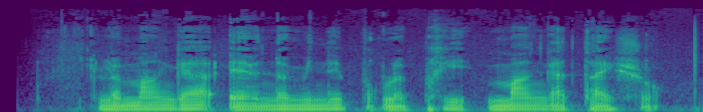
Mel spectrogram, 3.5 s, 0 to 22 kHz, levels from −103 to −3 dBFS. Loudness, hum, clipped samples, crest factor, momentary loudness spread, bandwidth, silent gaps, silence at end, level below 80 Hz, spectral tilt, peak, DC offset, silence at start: -31 LUFS; none; under 0.1%; 20 dB; 6 LU; 12 kHz; none; 0 s; -38 dBFS; -7 dB/octave; -10 dBFS; under 0.1%; 0.3 s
